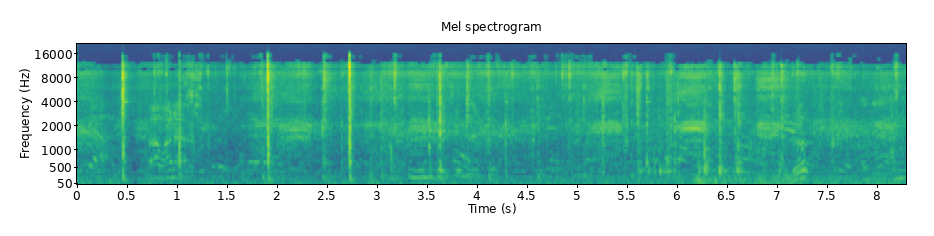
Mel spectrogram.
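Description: Long fish-cutting knife chopping through diamond trevally pieces onto a wooden chopping stump: three sharp chops in the first three seconds, the last the loudest, over background voices and cawing.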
